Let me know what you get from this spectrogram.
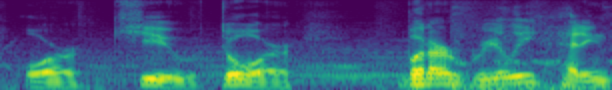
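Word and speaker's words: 九: speakers out loud remember how the number nine in Japanese is pronounced Q well that sound is of course nearly identical to the letter of the alphabet in both versions the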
